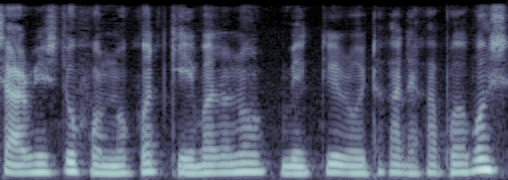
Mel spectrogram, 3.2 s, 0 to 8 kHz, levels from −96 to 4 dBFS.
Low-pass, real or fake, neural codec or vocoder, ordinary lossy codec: 7.2 kHz; fake; codec, 16 kHz in and 24 kHz out, 2.2 kbps, FireRedTTS-2 codec; none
